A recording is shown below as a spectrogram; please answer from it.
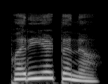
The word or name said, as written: ಪರಿಯಟನ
